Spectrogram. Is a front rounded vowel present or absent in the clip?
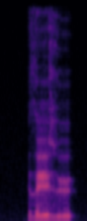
present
